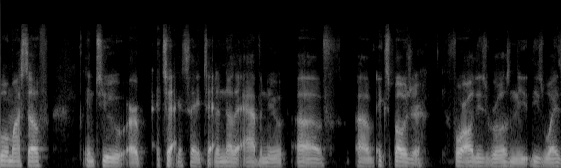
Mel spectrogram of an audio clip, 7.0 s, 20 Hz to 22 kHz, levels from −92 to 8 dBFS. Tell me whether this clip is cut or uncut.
cut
